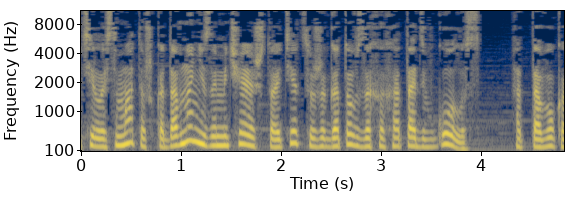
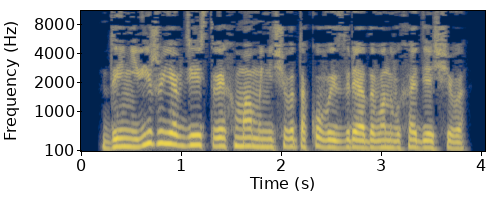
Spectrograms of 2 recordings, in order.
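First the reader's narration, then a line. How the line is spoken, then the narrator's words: Short laugh. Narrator (Russian): хохотнул он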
